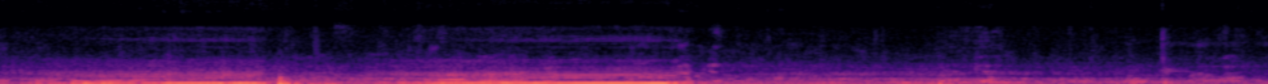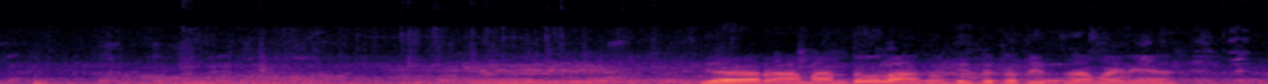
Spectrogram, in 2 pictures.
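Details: Cows getting down from a truck give repeated long moos, some flat and held, others bending in pitch, with a final burst of loud, wavering calls and faint human voices and vehicle noise.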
